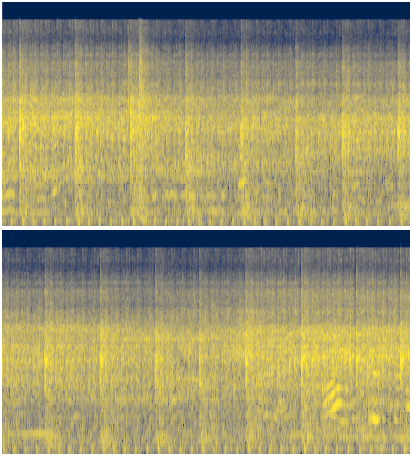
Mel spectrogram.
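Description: Auto-rickshaw engine idling with a steady, even beat, with voices talking over it.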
